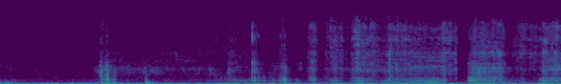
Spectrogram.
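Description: Faint, irregular light scratching and rustling, a series of small scrapes and ticks, over a low steady hum.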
